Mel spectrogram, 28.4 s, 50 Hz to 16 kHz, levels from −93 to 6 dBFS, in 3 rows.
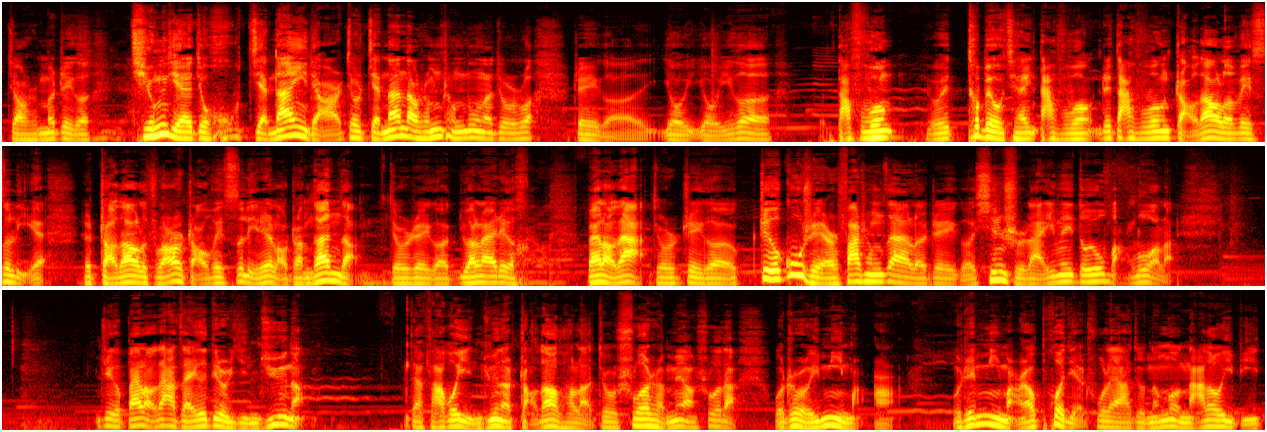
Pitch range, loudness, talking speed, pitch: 105-130 Hz, -20 LUFS, 335 characters per minute, 115 Hz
